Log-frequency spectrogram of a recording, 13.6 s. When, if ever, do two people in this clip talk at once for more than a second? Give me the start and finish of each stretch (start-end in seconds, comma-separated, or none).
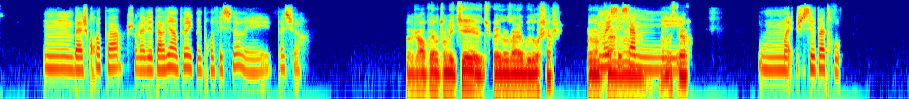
9.0-10.3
